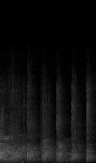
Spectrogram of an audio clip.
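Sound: audience applauding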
